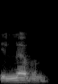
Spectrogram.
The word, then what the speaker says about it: ELVN: It's pronounced 11.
